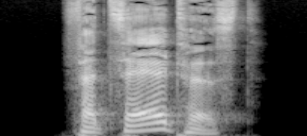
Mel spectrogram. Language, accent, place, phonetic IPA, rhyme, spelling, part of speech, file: German, Germany, Berlin, [fɛɐ̯ˈt͡sɛːltəst], -ɛːltəst, verzähltest, verb, De-verzähltest.ogg
- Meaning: inflection of verzählen: 1. second-person singular preterite 2. second-person singular subjunctive II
